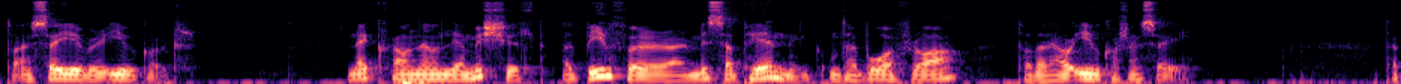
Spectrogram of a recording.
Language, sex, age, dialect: Faroese, male, 15-35, Suðurstreymoy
